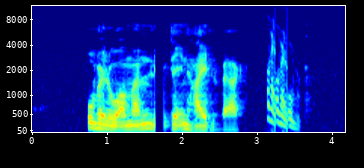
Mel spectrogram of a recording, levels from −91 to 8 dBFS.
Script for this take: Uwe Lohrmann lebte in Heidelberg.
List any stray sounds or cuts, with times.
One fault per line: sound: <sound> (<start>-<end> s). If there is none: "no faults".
sound: dropout (1.6-1.8 s)
sound: chirp (3.1-3.6 s)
